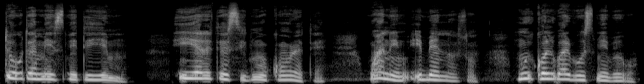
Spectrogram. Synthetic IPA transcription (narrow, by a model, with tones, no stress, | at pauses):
i˦to˦ku˦te˦me˦si˦me˦te˦je˦mo˨ | i˦je˦ɾe˦te˦si˨du˦mo˨ko˦ɾe˨tḛ˨ | wa˦n˨ḭ˦be˦no˨so̰˨mu˦i˦ko˦li˦wa˦i˦bo˦si˦m˦e˨be˦ɡo̰˨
